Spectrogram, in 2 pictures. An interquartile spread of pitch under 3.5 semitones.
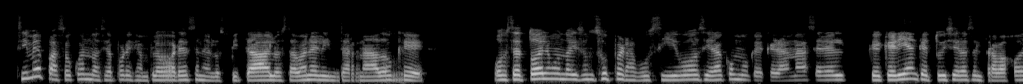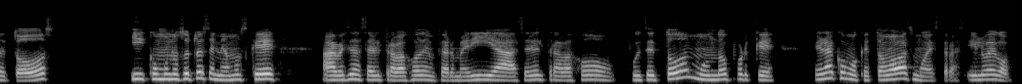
Yes: narrow, 2.6 semitones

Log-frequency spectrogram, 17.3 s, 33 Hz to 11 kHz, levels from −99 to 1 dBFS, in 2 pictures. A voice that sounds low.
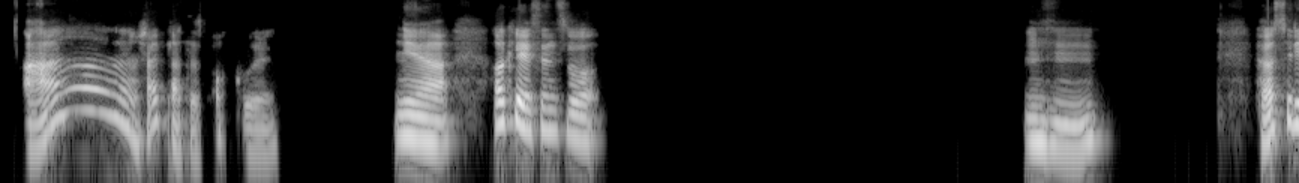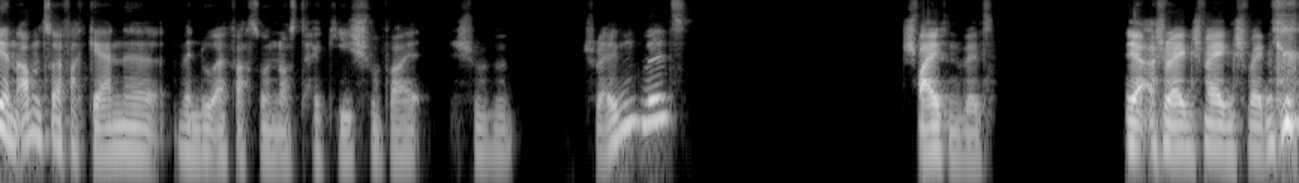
Yes: low, 115 Hz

